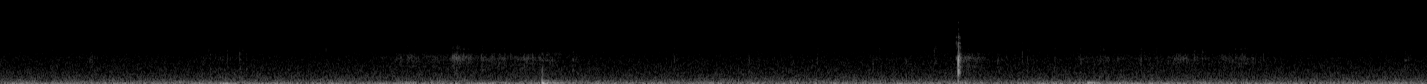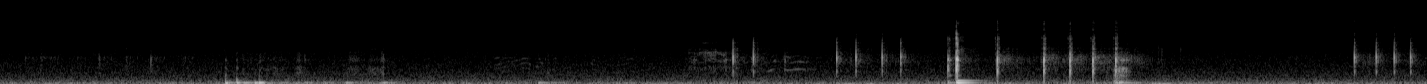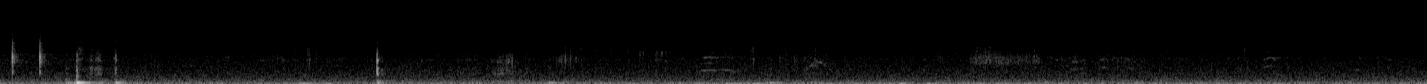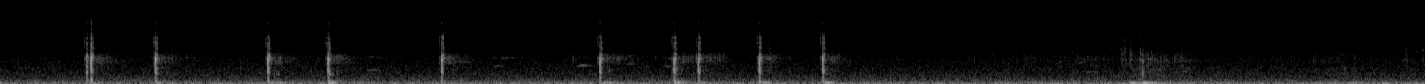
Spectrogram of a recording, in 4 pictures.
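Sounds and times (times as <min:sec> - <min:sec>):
paintball marker shots: 0:43.6 - 0:44.7, 0:47.2 - 0:47.6, 0:48.8 - 0:51.3.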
